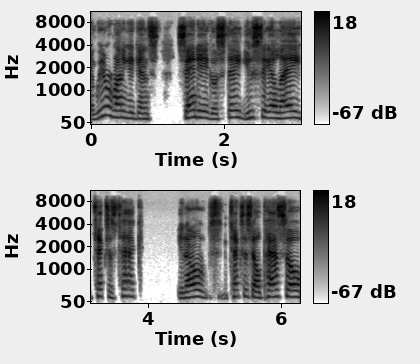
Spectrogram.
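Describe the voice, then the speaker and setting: Fairly slow pace and ordinary pitch variation, a dry, close sound with no echo against a quiet background. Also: man. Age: 70s. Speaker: track and field coach. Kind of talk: group video call discussion.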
